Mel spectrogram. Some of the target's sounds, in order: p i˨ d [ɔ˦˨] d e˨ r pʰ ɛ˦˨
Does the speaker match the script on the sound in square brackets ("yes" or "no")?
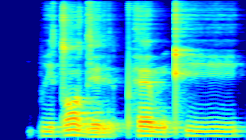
yes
